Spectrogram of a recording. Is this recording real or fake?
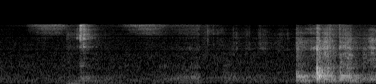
fake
